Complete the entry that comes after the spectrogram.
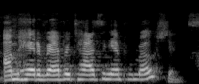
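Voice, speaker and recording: A woman's voice: fairly high pitch, monotone, a little fast, faint music behind, natural voice. A woman playing a harried, earnest department store executive in an old-time radio drama, exasperated and emphatic. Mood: dry, greeting.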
